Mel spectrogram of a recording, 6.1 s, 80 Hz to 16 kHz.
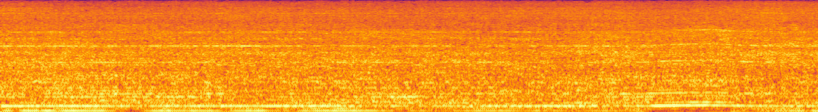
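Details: Hoover Turbomaster U5094 upright vacuum after refurbishment, brush roll off: steady high, even whine with clean tone, no grinding or rumble. Both motor bearings had been seized, fancase one spinning on the armature shaft; motor now spins smoothly.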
